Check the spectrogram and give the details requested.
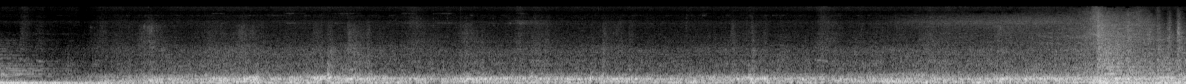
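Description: Wheels of a steam-hauled passenger coach running along the track: a steady rumble with faint clicks over the rail joints. About eleven seconds in, a sharper, louder clatter sets in.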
